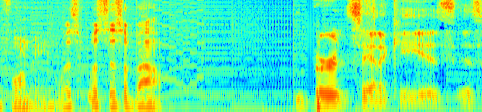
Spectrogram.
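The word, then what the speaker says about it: Byrd-Sanicki: Bird Sanicki is how you say Megan's there you go, last Bird name.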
